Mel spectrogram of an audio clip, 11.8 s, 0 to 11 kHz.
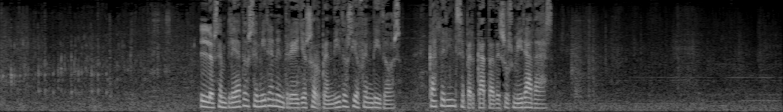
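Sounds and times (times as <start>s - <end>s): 
coffee pouring from a coffee maker into a cup in an office: 0.0s - 3.0s
speech: 3.0s - 8.7s.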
